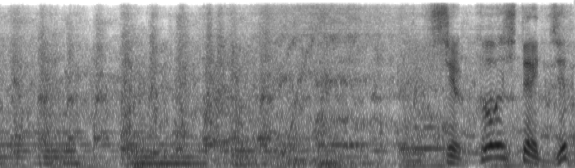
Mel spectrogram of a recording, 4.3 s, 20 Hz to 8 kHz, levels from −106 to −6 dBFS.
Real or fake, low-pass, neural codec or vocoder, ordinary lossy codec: fake; 7.2 kHz; codec, 24 kHz, 6 kbps, HILCodec; none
